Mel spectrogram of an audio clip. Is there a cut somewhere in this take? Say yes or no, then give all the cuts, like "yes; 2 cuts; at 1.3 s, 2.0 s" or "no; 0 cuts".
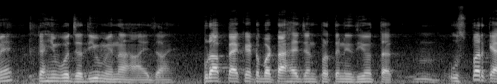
yes; 1 cut; at 1.9 s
